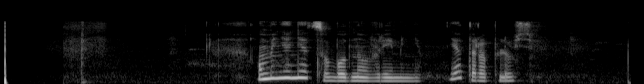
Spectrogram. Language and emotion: Russian, sad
